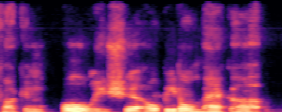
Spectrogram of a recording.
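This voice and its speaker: Somewhat breathy and lively in intonation, a man speaks with an American accent. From Michigan's Upper Peninsula. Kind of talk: casual live stream talk. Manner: blunt, profane.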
